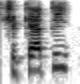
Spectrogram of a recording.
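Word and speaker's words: cicchetti: are enjoying the uh chris how do we pronounce that so this it's chicati it doesn't really have much to do with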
